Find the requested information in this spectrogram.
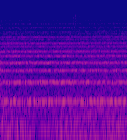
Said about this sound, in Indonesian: Karena itu, sepulang sekolah, aku memutuskan untuk melompat ke arah kereta yang sedang melaju kencang.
